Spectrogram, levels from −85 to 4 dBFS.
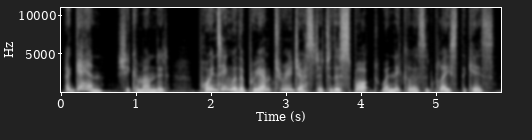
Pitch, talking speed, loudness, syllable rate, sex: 235 Hz, 175 wpm, -18 LUFS, 5.9 syllables/s, female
